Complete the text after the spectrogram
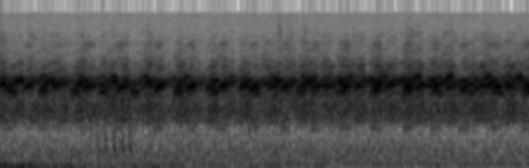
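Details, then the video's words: Night chorus of countryside frogs, many callers croaking together in an unbroken, rapidly pulsing high trill that holds steady throughout, with little other noise. "시골개구리 소리"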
